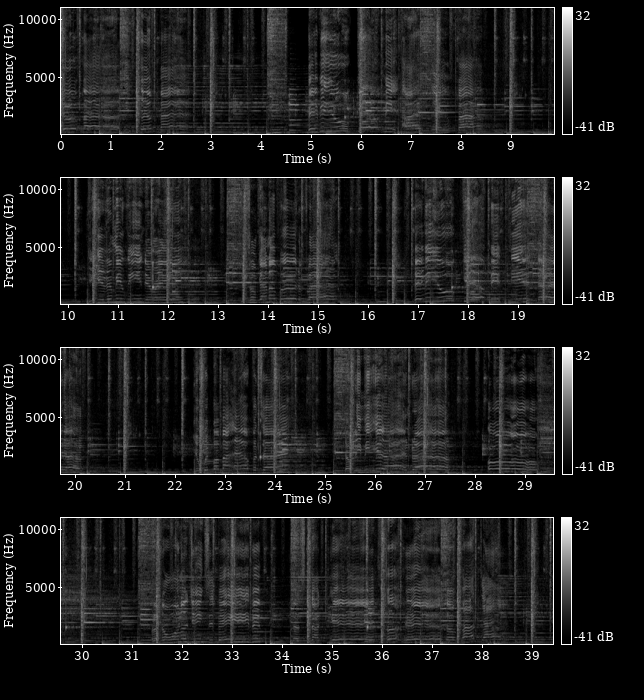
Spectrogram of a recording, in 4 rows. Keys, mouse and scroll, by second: 5.7 F9, 6.5-12.7 drag, 13.0 space, 14.7 click, 17.6 space, 18.5 click, 20.0 [, 20.6 click, 23.0 space, 23.9 click, 24.4 [, 25.1 click, 25.3 space, 27.6 click, 30.7 t, 31.4 click, 31.6 space, 33.4-37.4 drag, 37.4 F9, 38.3 click.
